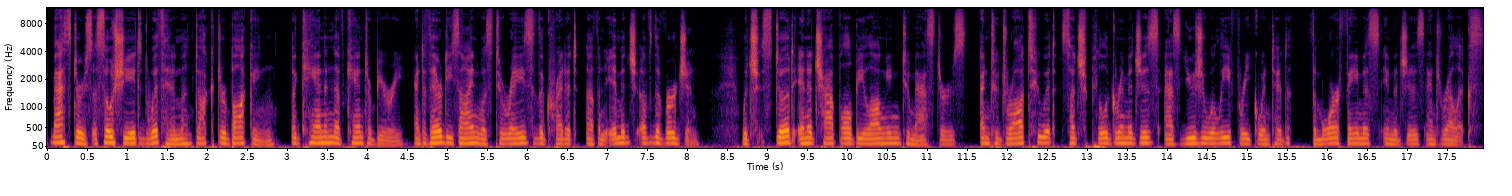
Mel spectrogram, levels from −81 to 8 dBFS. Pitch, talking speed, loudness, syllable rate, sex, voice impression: 120 Hz, 160 wpm, -21 LUFS, 4.8 syllables/s, male, very masculine, very adult-like, very thick, very tensed, very powerful, bright, slightly hard, very clear, fluent, slightly raspy, cool, intellectual, very refreshing, sincere, calm, very friendly, very reassuring, slightly unique, elegant, very wild, sweet, lively, kind, slightly intense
